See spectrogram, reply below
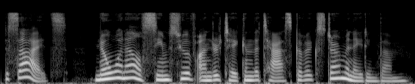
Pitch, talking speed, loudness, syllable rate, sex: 210 Hz, 190 wpm, -17 LUFS, 6.3 syllables/s, female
